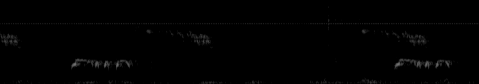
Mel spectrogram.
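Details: Yellow bittern family with chicks at a wild nest: a high squeal gliding downward leads into a short wavering trill, the pattern heard twice, with a constant faint electronic whine behind.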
